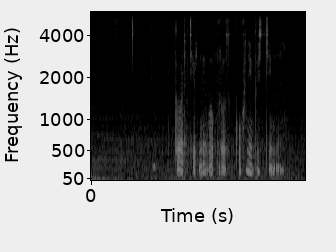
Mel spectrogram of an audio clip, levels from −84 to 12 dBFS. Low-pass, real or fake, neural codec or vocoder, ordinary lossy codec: 5.4 kHz; fake; codec, 24 kHz, 3.1 kbps, DualCodec; none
